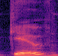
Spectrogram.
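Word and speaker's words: GXVE: brand i believe is give but it's g x v e i think i think that's how you pronounce it though let's check okay i checked it is pronounced give and it's apparently inspired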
